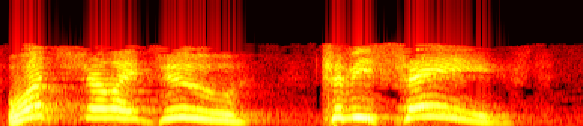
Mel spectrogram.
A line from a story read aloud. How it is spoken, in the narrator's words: he cried aloud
